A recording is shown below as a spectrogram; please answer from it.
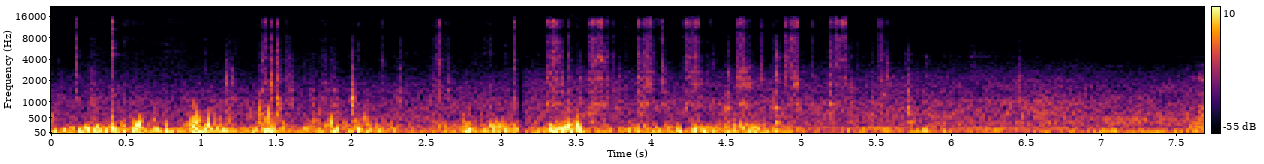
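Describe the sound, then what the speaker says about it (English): A hand ratchet loosens bolts on a Briggs & Stratton engine's lower oil pan, giving close metallic clicking and rattling bursts in uneven runs that thin out toward the end. "We're going to take these bolts out."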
